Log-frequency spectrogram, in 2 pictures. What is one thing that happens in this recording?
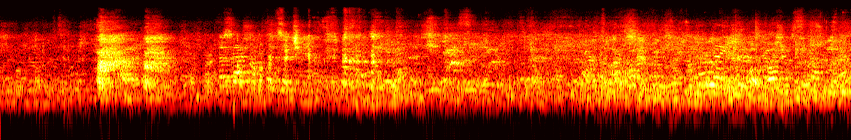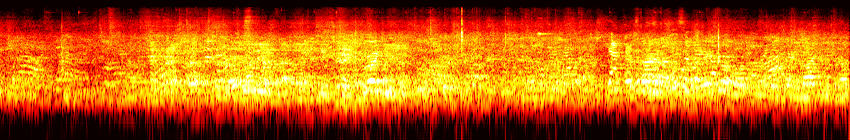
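A crowd of adults chatters loudly in an echoing room.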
